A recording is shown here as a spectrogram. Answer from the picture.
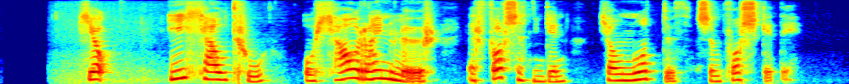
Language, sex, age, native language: Icelandic, female, 40-49, Icelandic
